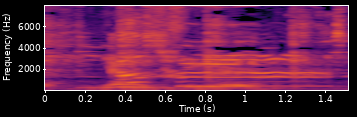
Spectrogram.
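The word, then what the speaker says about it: Jónsi: Well, it's spelled Jonsi, but it's probably like Yonzi or something like that.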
